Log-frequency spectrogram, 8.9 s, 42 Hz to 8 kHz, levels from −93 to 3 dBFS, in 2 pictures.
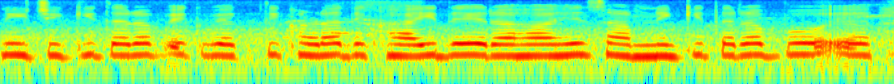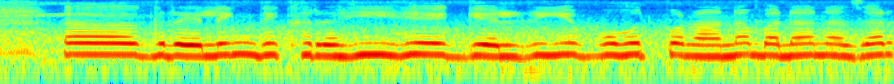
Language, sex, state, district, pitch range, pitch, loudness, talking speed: Hindi, female, Bihar, Bhagalpur, 255-265 Hz, 260 Hz, -13 LUFS, 165 wpm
